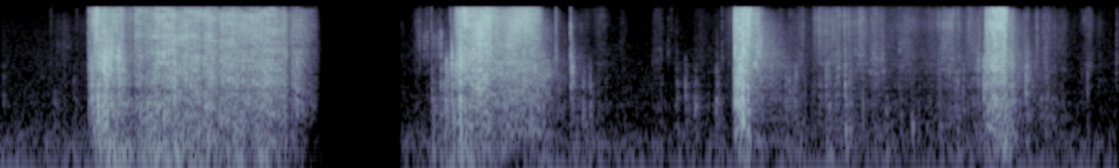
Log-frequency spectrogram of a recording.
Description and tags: This sound has been recorded with a Tascam and was edited in post on Reaper. This is the sound of someone. tearing a piece of paper.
